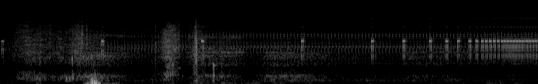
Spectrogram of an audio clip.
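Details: Trane XL18 two-stage system with low-superheat fault, detector at the indoor coil's dark oily brazed fittings: beeps speed from slow chirps to rapid near-continuous alarm, reading 99 of 999. Strong refrigerant leak at the coil fittings.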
